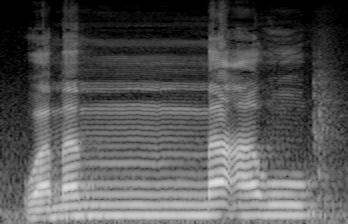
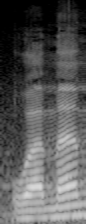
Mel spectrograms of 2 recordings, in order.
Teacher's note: Nun ni kita dah tak bunyikan sebab dia dah masuk ke huruf mim. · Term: idgham bi gunnah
